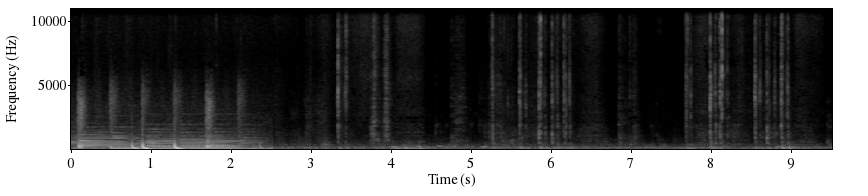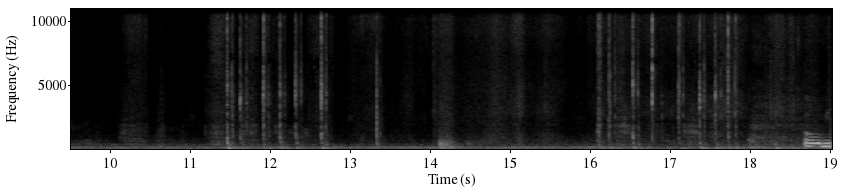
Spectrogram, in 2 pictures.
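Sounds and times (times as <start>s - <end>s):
typing on computer keyboard: 5.2s - 6.4s, 7.7s - 9.2s, 11.4s - 12.8s, 16.1s - 18.0s.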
